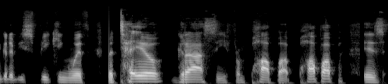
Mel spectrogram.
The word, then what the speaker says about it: Matteo: guest for you today Matteo Grassi from pop-up Mateo awesome to have you along for the ride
